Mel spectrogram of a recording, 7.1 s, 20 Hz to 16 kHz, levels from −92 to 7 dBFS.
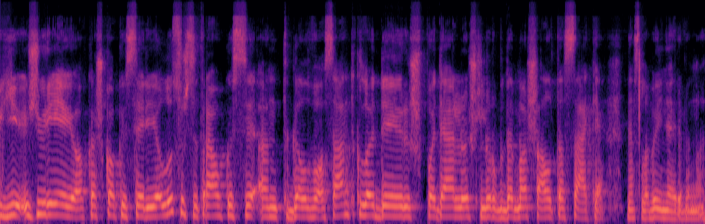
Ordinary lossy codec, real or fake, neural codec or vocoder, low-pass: Opus, 16 kbps; real; none; 14.4 kHz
